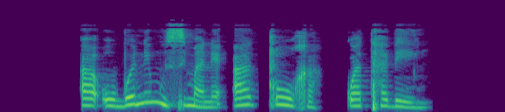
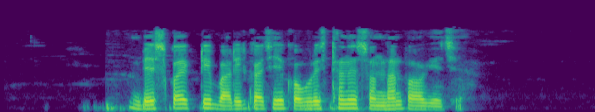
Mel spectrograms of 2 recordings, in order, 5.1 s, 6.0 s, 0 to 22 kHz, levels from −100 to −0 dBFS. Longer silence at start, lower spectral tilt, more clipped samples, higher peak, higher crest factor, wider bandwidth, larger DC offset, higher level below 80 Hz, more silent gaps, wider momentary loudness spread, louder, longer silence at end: second, 0.8 s vs 1.05 s; about the same, -4.5 dB/octave vs -5.5 dB/octave; neither; second, -6 dBFS vs -2 dBFS; first, 22 dB vs 16 dB; first, 9.4 kHz vs 8 kHz; neither; second, -70 dBFS vs -54 dBFS; first, 2.59-2.69 s, 3.23-3.47 s vs none; second, 9 LU vs 14 LU; second, -26 LUFS vs -17 LUFS; second, 0.8 s vs 1.35 s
